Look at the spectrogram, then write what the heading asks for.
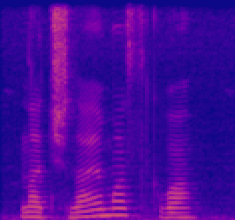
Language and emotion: Russian, neutral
